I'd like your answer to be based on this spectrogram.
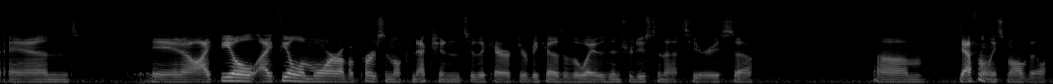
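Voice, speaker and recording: A man's voice: mid-range voice, pushed and bright, clean tone. A man co-hosting a casual chat, thinking aloud and hesitating as he works out his answers. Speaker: podcast co-host.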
